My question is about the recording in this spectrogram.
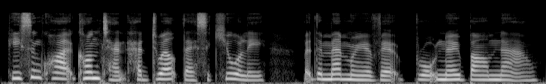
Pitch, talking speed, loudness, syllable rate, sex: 225 Hz, 185 wpm, -18 LUFS, 5.1 syllables/s, female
